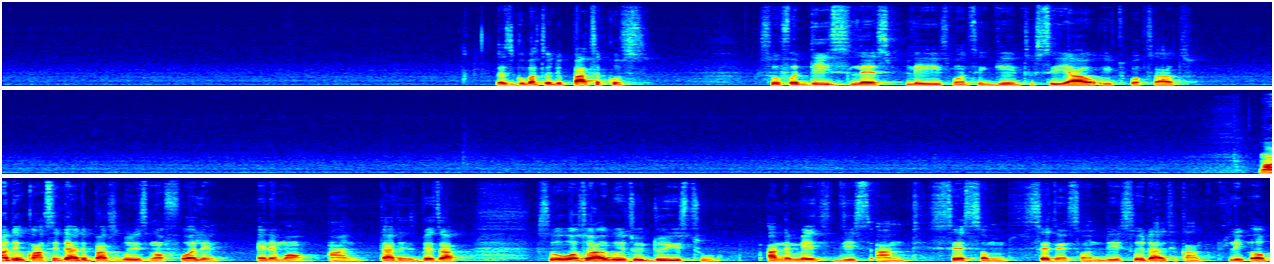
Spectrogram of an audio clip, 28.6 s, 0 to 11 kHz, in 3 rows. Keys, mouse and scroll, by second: 6.1-7.6 middle drag, 7.6-11.2 drag, 20.3 click, 20.5-28.5 middle drag.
